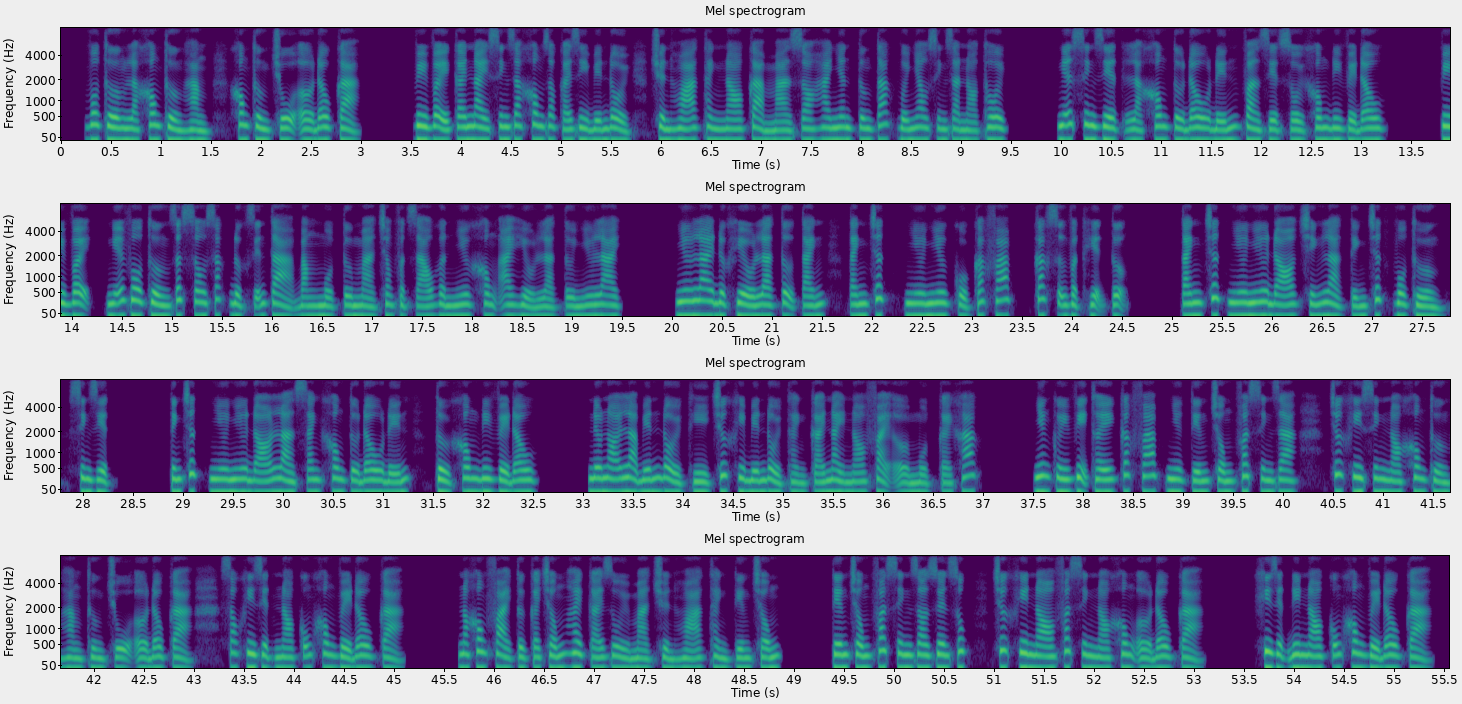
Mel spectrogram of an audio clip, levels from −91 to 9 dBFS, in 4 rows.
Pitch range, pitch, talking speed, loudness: 200-255 Hz, 225 Hz, 240 wpm, -27 LUFS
